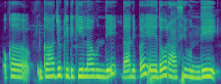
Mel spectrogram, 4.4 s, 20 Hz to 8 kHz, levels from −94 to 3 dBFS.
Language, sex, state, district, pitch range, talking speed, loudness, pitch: Telugu, female, Telangana, Komaram Bheem, 190-210 Hz, 120 wpm, -13 LUFS, 200 Hz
